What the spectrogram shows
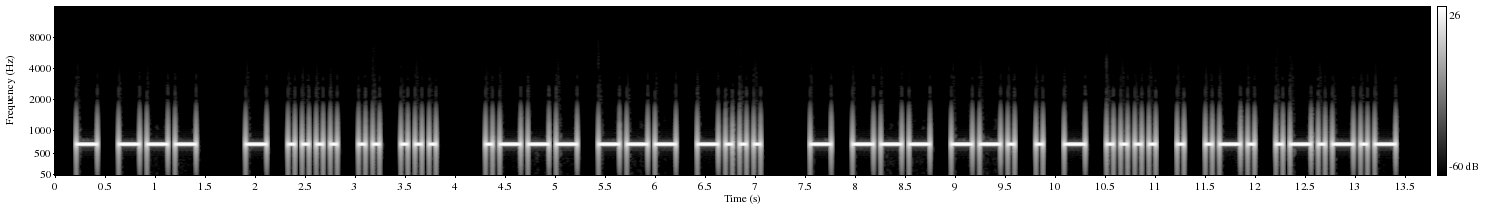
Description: Morse code, heard as a keyed tone, about 17 wpm, 700 Hz. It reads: TO THIS JOB TOGETHER.
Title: Sentences from Top 1300 Words 17wpm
